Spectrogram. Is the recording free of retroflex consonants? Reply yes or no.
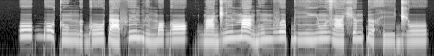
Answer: yes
